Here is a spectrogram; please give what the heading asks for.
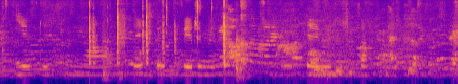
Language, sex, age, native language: Icelandic, male, 11, Icelandic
